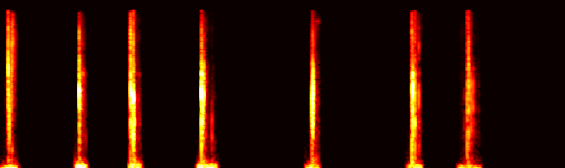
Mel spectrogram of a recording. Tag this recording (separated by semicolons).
stones; CZ; Pansk; Czech; Panska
